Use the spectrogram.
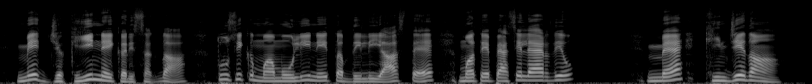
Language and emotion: Dogri, angry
